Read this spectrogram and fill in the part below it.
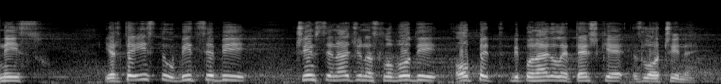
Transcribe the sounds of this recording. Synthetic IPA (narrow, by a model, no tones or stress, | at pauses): niːsu̥ | je̞ɾt̪e̞ist̪e̞ubiːt̪se̞bi | t͡ʃimse̞naːd͡ʑunaslˠobod̪io̞pet̪bipo̞naːʋʎʲale̞t̪e̞ːʃke̞zlˠo̞t͡ʃinḛ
